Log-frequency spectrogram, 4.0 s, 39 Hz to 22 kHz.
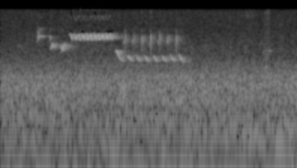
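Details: Bewick's wren song from Carmel Valley, San Diego, 15 April 2019: short high introductory notes lead into a rapid buzzy rattle and a falling series of crisp notes. A brief sharp click follows after a quiet pause.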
